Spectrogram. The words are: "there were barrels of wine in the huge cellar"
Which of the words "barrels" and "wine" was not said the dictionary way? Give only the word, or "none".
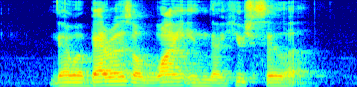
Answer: barrels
